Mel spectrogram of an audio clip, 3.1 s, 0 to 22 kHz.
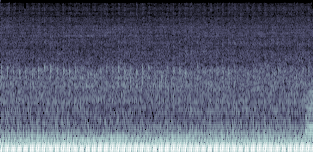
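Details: Kawasaki KLE 650 A7 twin, an auction buy, warming up at idle: even, steady low thumping with regular firing and no knocks or rattles; normal idle.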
